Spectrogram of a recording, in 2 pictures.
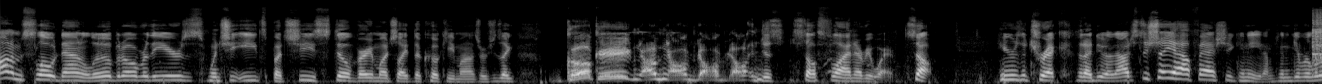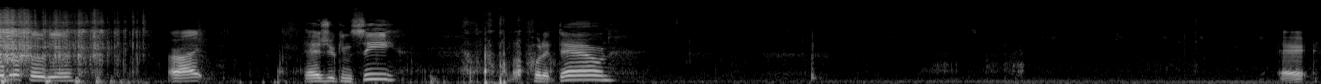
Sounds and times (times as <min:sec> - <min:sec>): Speech: 0:00.0 - 0:09.4, 0:10.0 - 0:14.0, 0:14.9 - 0:15.3, 0:16.2 - 0:17.3, 0:18.3 - 0:19.4, 0:26.0 - 0:26.4.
